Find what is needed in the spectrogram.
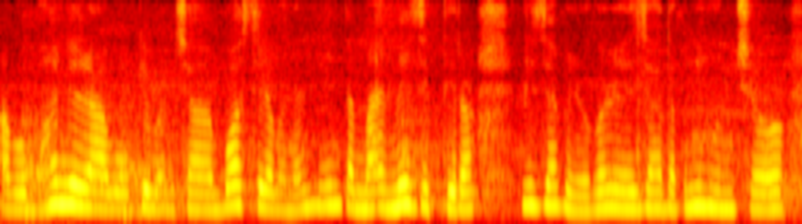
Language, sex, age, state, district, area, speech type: Nepali, female, 18-30, West Bengal, Alipurduar, urban, spontaneous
